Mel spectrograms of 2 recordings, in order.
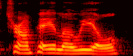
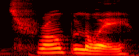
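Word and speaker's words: trompe-l'œil: look it up again i always said this trumpet low eel but it's not it's like trump trump lloyd trump loy which is an art technique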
